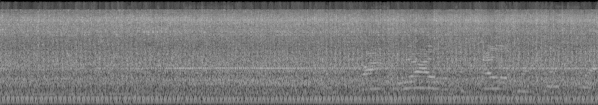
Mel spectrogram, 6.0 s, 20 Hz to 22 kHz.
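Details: 2012 Husqvarna riding mower that survived a flood, run before any carburetor cleaning: an even, steady low drone from the twin with no misses or stumbles, a normal healthy idle.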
